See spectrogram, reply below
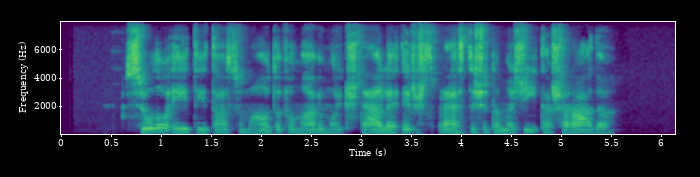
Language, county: Lithuanian, Vilnius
